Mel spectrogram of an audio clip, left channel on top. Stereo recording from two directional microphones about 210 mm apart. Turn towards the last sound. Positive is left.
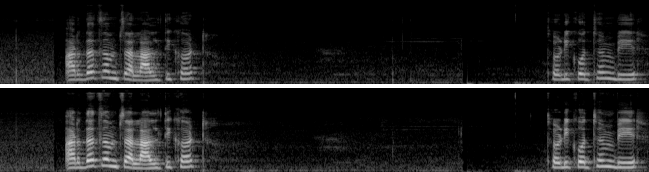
turn(degrees=-15)  # may be behind; listen again after turning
